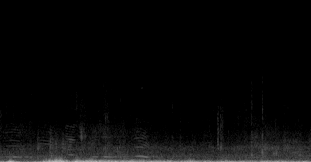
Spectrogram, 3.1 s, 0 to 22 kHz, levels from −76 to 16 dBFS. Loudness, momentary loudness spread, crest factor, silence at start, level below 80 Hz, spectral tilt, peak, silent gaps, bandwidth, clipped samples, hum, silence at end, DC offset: -26 LUFS; 10 LU; 16 dB; 0 s; -24 dBFS; -9.5 dB/octave; -6 dBFS; none; 4.9 kHz; under 0.1%; none; 0 s; under 0.1%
